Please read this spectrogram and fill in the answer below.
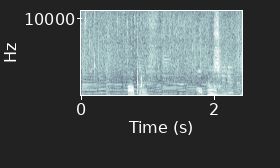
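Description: Sizzling in a hot frying pan of vegetables as cooked rice is tipped in and worked into it, under background music with singing.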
